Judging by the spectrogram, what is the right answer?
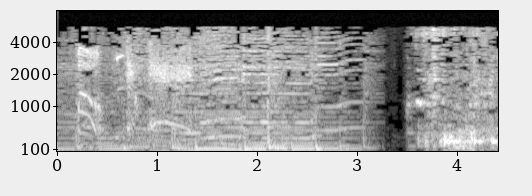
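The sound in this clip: A toilet flushing: a loud, rushing gush of water runs for about three seconds, then cuts off into a short silence before another burst of sound.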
